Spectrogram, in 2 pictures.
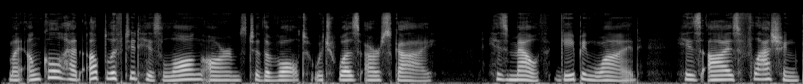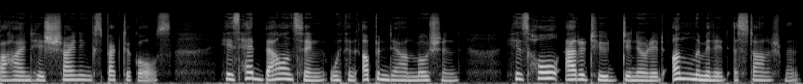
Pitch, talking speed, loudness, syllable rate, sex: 210 Hz, 150 wpm, -19 LUFS, 4.6 syllables/s, female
